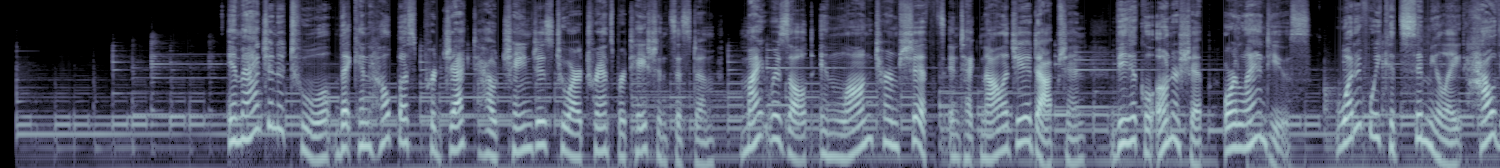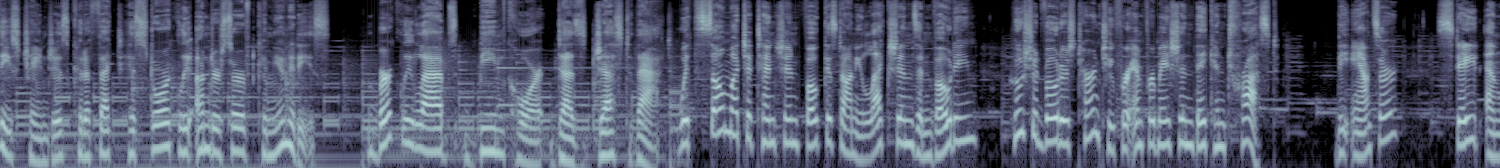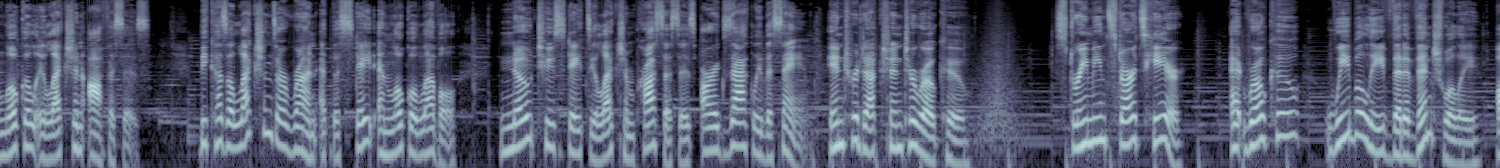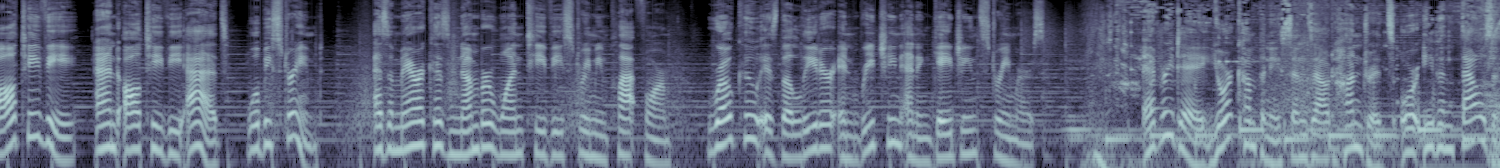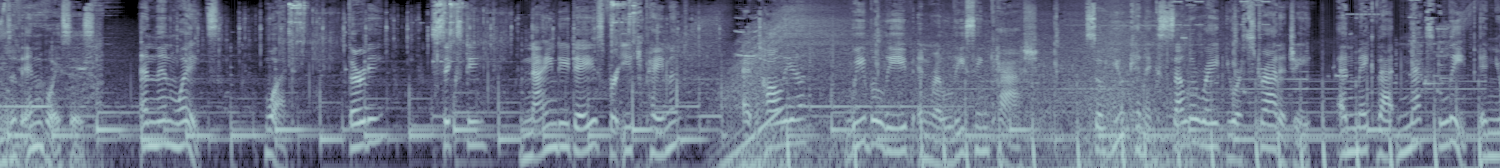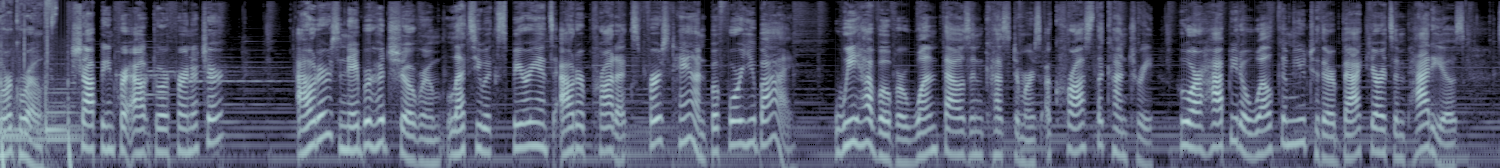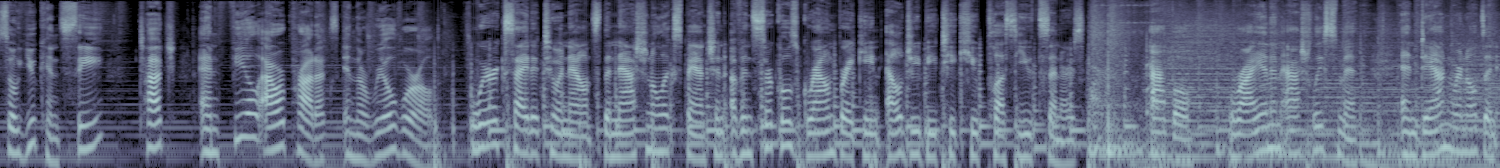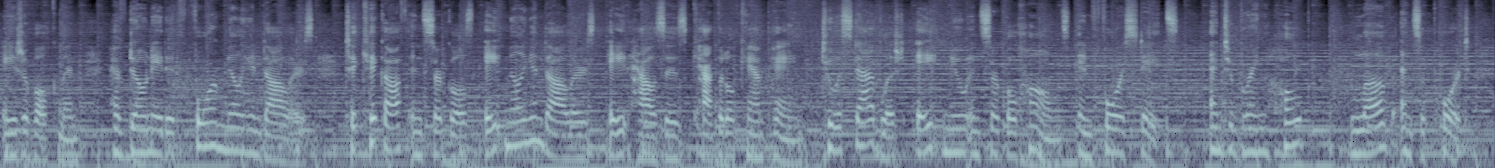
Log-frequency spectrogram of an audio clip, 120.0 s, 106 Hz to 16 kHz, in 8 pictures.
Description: Professional, Talented, Female Voice Over Actor
She is equipped with a sound isolated Studiobricks home studio and a Neumann TLM 103 microphone. Her voice is conversational, warm, friendly, upbeat, relatable, millennial and credible.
